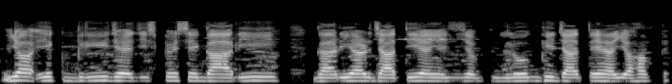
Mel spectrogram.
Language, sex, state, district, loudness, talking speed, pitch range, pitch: Hindi, male, Bihar, Vaishali, -15 LUFS, 170 wpm, 160-175 Hz, 165 Hz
